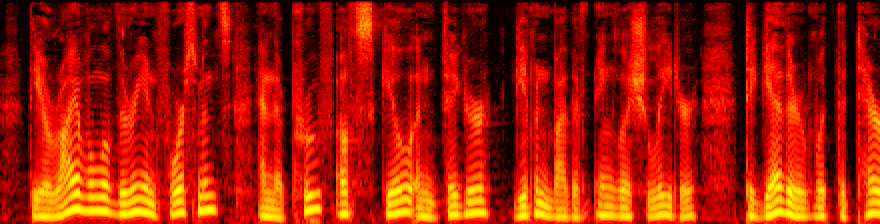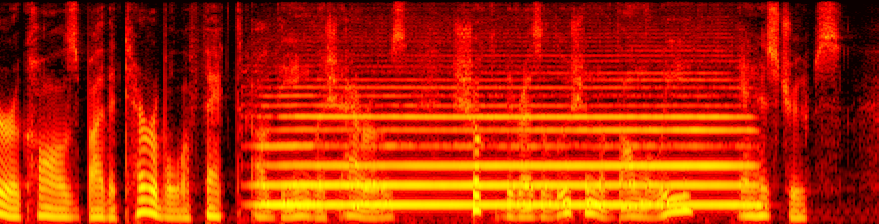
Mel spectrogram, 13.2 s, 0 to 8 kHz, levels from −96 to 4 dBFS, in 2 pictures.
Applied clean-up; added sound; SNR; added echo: neural mask model RNNoise.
